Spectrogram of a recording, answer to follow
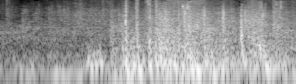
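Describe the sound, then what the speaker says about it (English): A grenade goes off in Modern Warfare multiplayer gameplay, a short muffled blast that swells into a dense, rumbling burst of noise partway through. "Grenade."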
